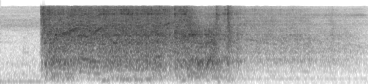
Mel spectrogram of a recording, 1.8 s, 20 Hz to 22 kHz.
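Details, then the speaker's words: 4th-generation Nissan Maxima, battery fully charged: brief harsh, hissy grinding whir from the starter that dies away without the engine catching; failing starter, Bendix suspected of hanging up, slow crank. "maybe we can hear the bendix getting hung up it's kind of like a winding sound after it starts sometimes it's kind of sounds like a slow crank"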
